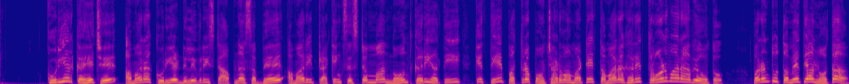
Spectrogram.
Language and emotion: Gujarati, surprised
